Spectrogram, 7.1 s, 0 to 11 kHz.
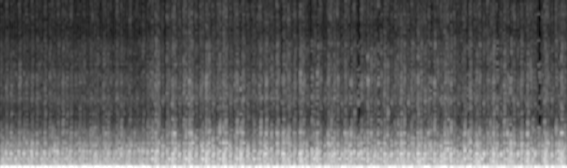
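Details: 1974 Nova's new low-compression turbo engine (40-over, 3.48 stroke, forged pistons; replaces a cracked-cylinder-wall 388): deep, lumpy idle staying even and steady, no knocks or misses, judged better than the 388. Normal idle.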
